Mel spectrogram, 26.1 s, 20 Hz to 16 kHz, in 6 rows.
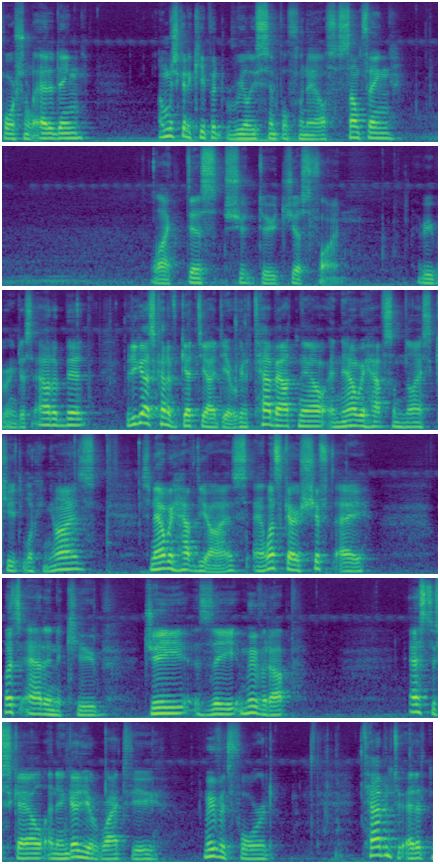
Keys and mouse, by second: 0.7 middle click, 0.9-2.5 right drag, 0.9 g, 2.5 middle click, 2.6-7.4 right drag, 2.8 g, 4.2 g, 6.5 click, 6.5 middle click, 7.2 click, 7.2 middle click, 7.4 g, 7.4-9.4 drag, 10.2 click, 11.0 Tab, 11.0-11.5 right drag, 11.5-15.5 middle drag, 14.2 Tab, 14.4 KP_1, 15.5 shift+right drag, 15.6 shift+middle click, 15.7-16.1 shift+right drag, 16.2 shift+a, 18.8 g, 21.0 s, 22.7 KP_3, 23.7 g, 24.8-26.1 shift+drag, 25.5 Tab, 25.8 z.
